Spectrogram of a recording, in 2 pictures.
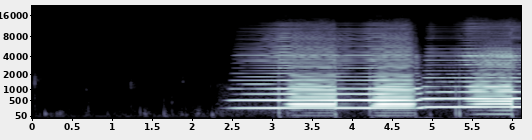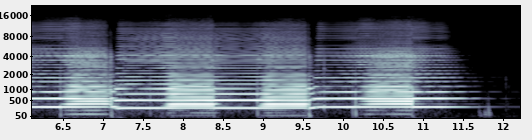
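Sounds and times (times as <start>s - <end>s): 
harmonica playing a single rhythm on octaves: 2.4s - 11.8s.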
